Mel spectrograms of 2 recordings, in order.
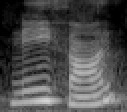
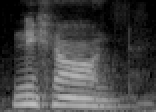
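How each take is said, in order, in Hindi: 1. पहला स्वर खींचकर लंबा बोला जाता है। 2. पहला स्वर छोटा और जल्दी बोला जाता है। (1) "नहीं" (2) "अगर निशान लिखना हो तो हम बोलेंगे निशान"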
